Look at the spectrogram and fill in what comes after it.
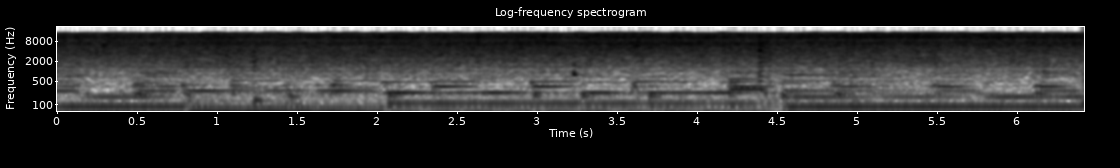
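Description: Shrimp, crab sticks and vegetables sizzling in a frying pan as they are stirred and turned, with a single knock of the utensil against the pan a little past four seconds in. Background music with a steady bass line plays under it.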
